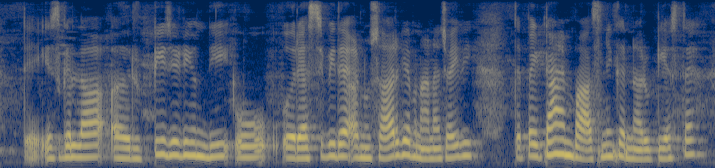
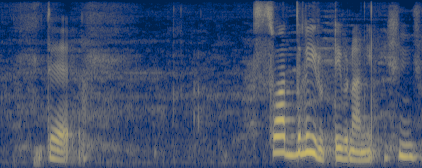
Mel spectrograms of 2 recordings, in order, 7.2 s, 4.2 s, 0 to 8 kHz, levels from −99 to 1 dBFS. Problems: constant background noise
